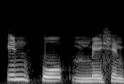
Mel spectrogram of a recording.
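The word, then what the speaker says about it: information: इंफॉर्मेशन को British accent में इन्फॉर्मेशन कहा जाता है। यहाँ पर जो इनफोर ओ आर जो साउंड है इसको साइलेंट या एक रिसीव्ड प्रोनाउंसिएशन या लिंग्विस्टिक में अगर हम देखें तो वहाँ पर एक श्वा की साउंड होती है साउंड, तो ये वो वाली साउंड है, यानी इन्फॉर्मेशन आर को यहाँ पर साइलेंट किया गया है।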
